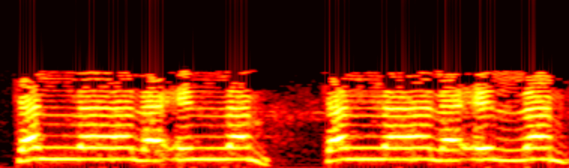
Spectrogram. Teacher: بقول لك اشبك للهمزه مع اللام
